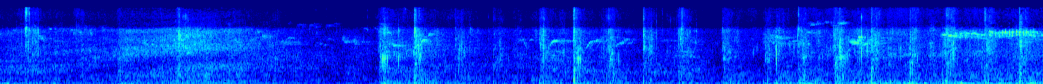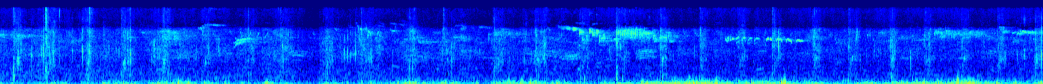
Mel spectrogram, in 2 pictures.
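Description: Footsteps of a walker on wet, muddy ground, with birds calling now and then and wind rumbling on the microphone, growing louder in the second half. The first few seconds hold the steady rush of a flowing stream.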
